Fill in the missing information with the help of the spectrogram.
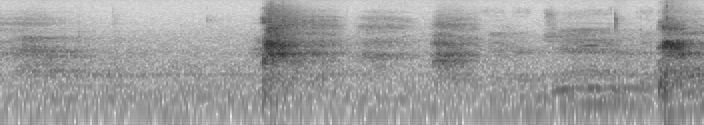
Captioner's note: Hogan panting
